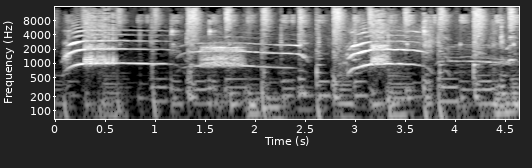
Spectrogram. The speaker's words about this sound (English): Did you ever hear the howls of a young wolf pup?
